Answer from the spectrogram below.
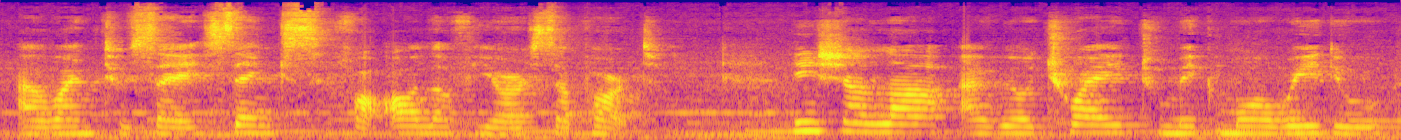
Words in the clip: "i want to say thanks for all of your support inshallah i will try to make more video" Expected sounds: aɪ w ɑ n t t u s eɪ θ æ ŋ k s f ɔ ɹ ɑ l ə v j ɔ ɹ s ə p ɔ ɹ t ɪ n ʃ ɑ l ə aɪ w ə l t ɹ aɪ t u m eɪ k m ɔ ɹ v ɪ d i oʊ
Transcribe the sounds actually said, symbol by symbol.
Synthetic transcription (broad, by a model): aɪ w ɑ n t t u s eɪ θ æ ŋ k s f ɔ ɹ ɑ l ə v j ɔ ɹ s ə p ɔ ɹ t ɪ n ʃ ɑ l ə aɪ w ə l t ɹ aɪ t u m eɪ k m ɔ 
